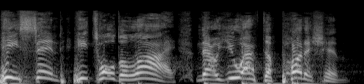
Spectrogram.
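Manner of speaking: acted-out, high, shrieking scream. Acting out the devil screaming up to god about a sinner. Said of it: "the devil screams up to God".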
